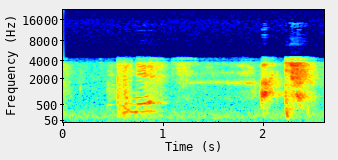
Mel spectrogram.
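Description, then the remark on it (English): A person sneezes: a sharp inhaled buildup and burst near the start, then a second quick sneeze-like burst toward the end, with quiet background between. “Bless you.”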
